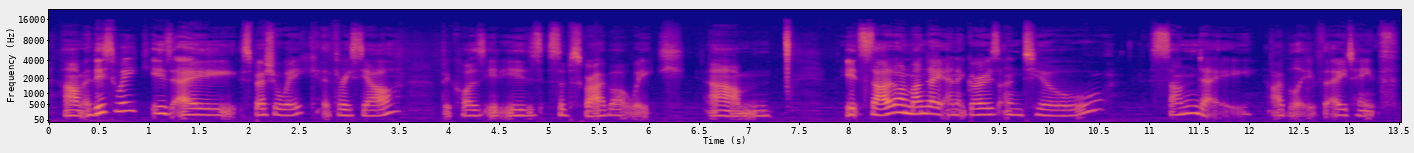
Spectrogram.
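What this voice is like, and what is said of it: Croaky, hoarse voice. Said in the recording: “Sorry about my voice, a little bit croaky.”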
